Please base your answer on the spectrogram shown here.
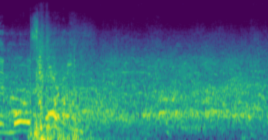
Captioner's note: bodies thud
